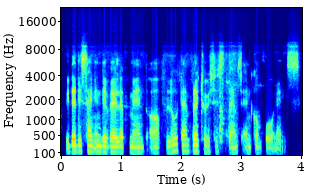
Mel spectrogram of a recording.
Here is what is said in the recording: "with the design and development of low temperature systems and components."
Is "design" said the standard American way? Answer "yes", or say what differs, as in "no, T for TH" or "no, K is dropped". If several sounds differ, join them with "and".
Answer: no, S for Z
